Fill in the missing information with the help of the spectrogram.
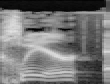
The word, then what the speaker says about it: Xlear: and Clear is spelled X-L-E-A-R.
